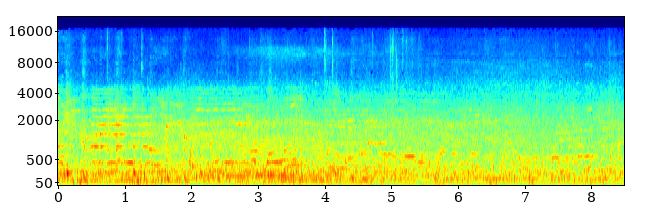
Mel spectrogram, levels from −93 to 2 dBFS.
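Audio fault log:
Nothing to flag here: these sounds come through without any technical problems worth noting.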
